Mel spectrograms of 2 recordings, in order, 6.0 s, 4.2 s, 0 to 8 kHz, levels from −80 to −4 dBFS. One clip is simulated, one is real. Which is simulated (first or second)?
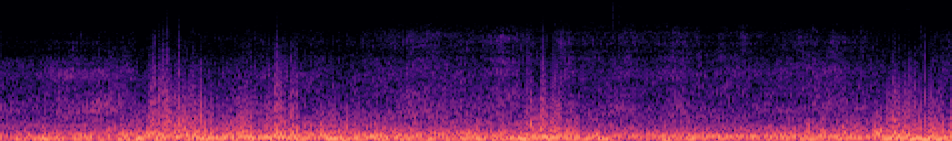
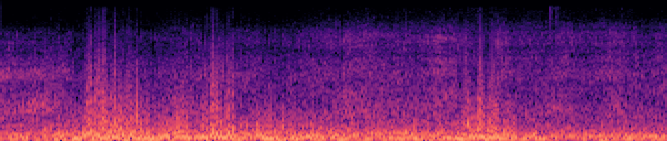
first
